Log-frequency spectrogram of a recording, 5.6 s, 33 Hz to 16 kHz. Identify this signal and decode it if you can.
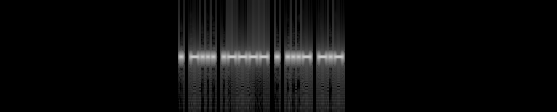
Morse code, heard as a keyed tone, about 46 wpm, 690 Hz. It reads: EB1EVK
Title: DXCC-100 Call Signs - 6 Characters - Repeated 2x - 45wpm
